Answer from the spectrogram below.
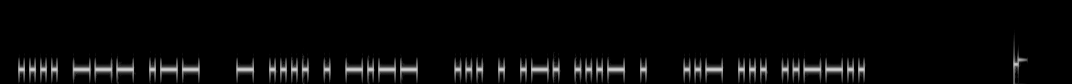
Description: Morse code, heard as a keyed tone, about 22 wpm, 700 Hz. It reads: HOW THEY SERVE US?
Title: Sentences from Top 1000 Words - Review Part 2 - 22wpm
